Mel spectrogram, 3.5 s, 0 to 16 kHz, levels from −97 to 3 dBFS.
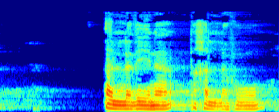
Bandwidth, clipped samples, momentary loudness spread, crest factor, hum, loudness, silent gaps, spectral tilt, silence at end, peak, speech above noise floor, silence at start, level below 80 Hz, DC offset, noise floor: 10.5 kHz; under 0.1%; 9 LU; 16 dB; none; -19 LUFS; none; -7 dB/octave; 0.05 s; -6 dBFS; 51 dB; 1.3 s; -56 dBFS; under 0.1%; -70 dBFS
